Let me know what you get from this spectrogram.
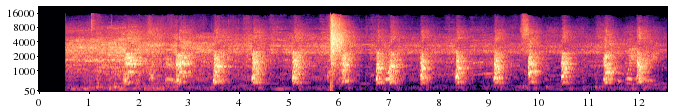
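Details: Charlie, a 21-month-old American Bulldog, barking during Schutzhund protection training on 10-7-11: loud, sharp barks repeated at a steady pace of roughly one every three-quarters of a second, with a handler's voice faintly underneath.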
